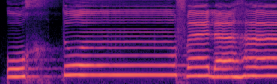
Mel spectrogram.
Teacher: hukum Ikfa a karena ada tanwin dammah menghadapi huruf Fa maka tanwin dibunyikan samar-samar siap-siap menuju Fa disertai dengungan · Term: ikhfa awsat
